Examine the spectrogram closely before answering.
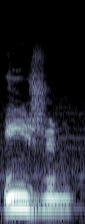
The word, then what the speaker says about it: Asian: jura sound as a measure that's used to pronounce it so it becomes Asian and Asiatic of course the term Asiatic is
